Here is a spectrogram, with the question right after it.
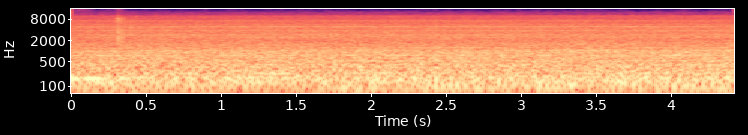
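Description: Aerosoft CRJ-700ER jet engines in MSFS 2020 power up for taxi, producing a steady, even whine and rumble that holds at a moderate level throughout, with no voices.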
